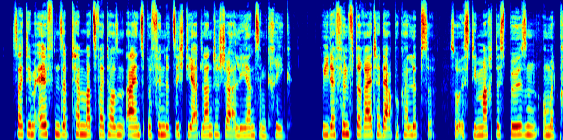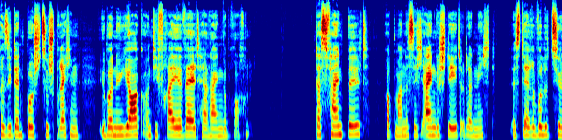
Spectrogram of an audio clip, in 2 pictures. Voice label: casting kommentar

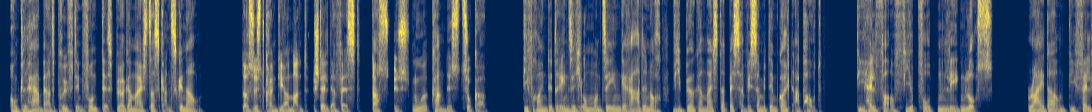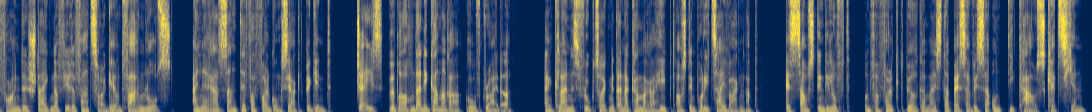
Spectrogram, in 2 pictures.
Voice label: Hoerbuch; Besserwisser; LOFT VOICES

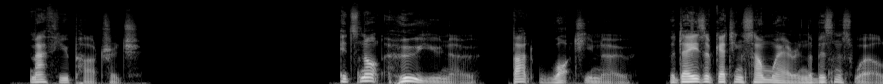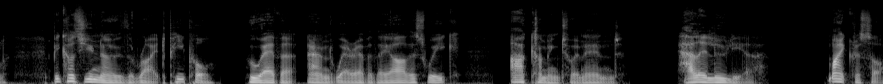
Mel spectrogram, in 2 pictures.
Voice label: uk englisch

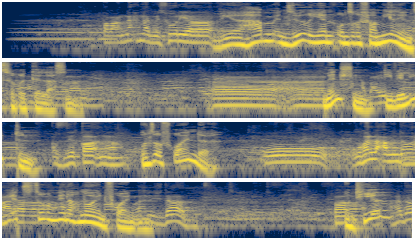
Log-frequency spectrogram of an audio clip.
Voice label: voice-over; dieses bunte deutschland

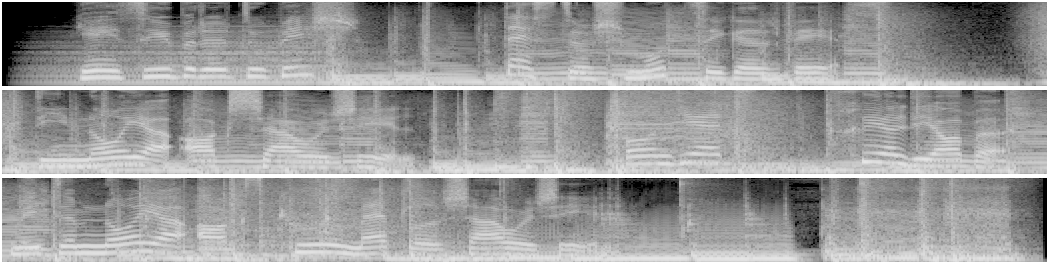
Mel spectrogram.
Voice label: werbung dialekt CH

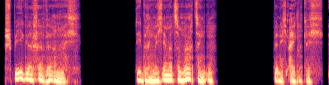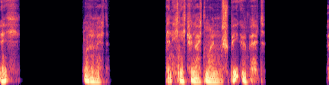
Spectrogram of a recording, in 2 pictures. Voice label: Innerer Monolog

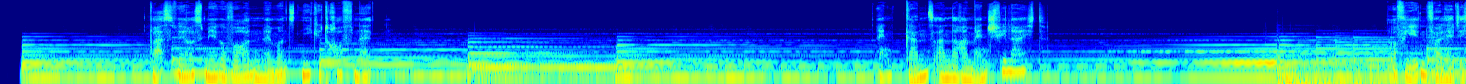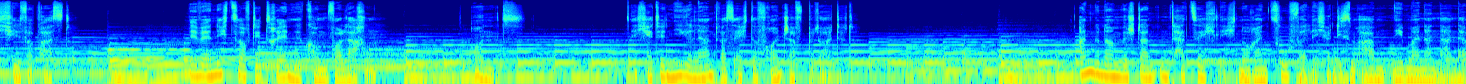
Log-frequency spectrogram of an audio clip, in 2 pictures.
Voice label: TV Spot, Commercial (Werbung), German; Zufall

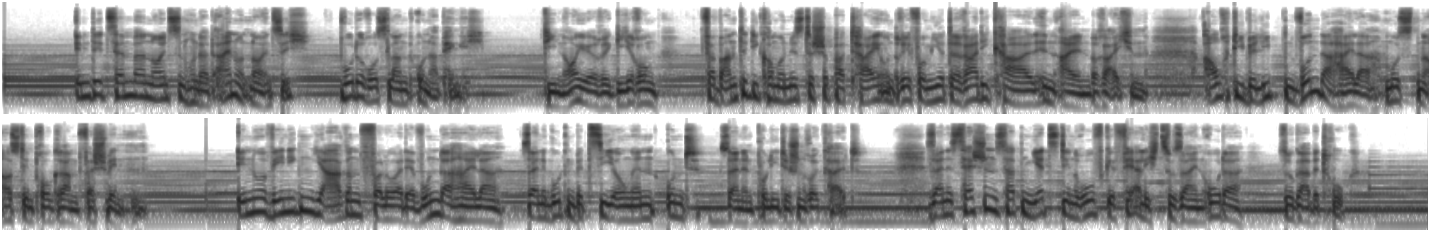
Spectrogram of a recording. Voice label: Doku; Spotify Original; Sekten Kulte Wunderheiler

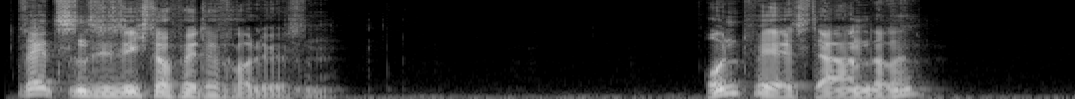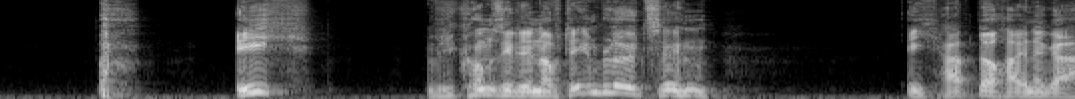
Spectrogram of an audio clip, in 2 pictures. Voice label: synchron

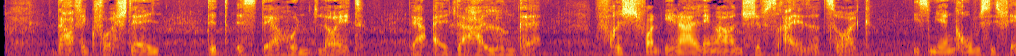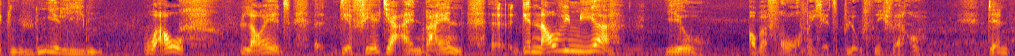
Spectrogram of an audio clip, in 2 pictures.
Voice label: Trickstimmen; LOFT VOICES

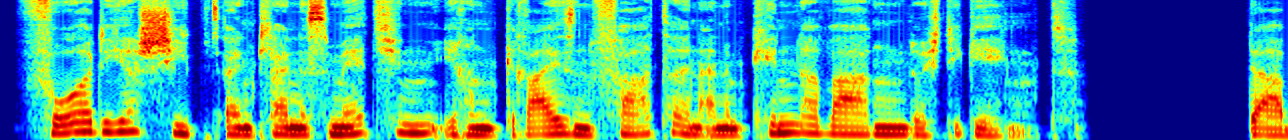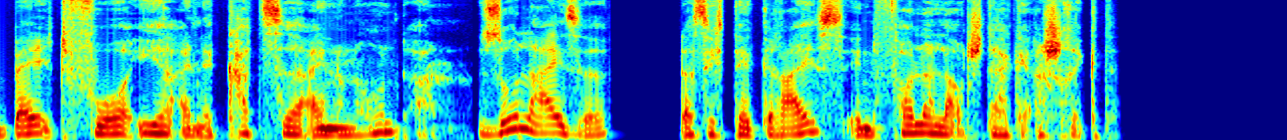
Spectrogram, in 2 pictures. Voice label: Erzählung; Welt auf Kopf

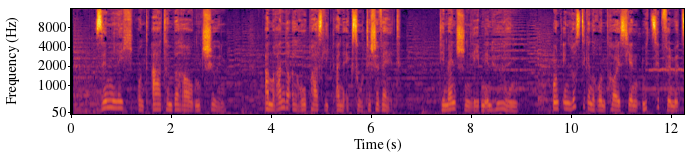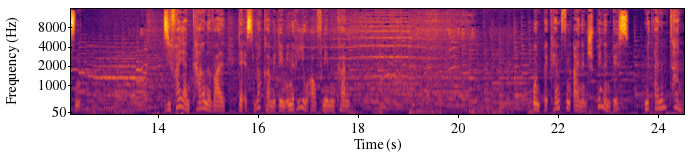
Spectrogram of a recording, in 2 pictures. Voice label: Kommentar Doku; NDR; Laender Menschen Abenteuer; Sueditalien; LOFT VOICES

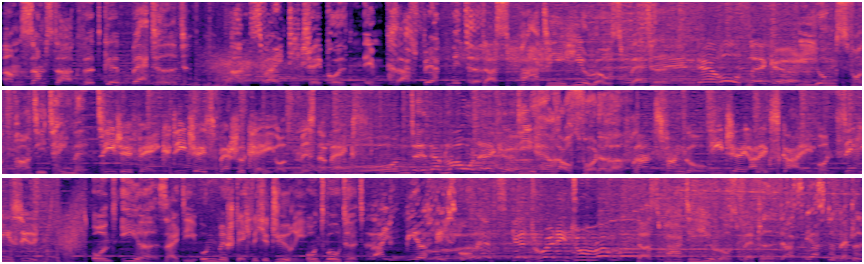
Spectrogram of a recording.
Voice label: Funk Spot; Kraftwerk Mitte; Partyheros Battle

